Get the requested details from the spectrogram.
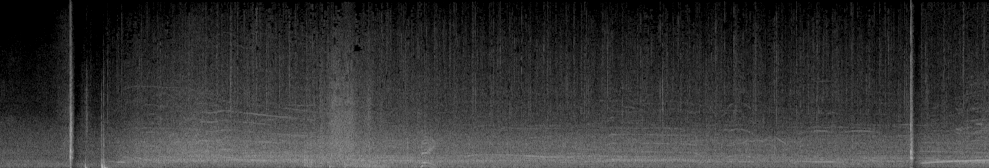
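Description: A wooden baseball bat cracks against a ball.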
